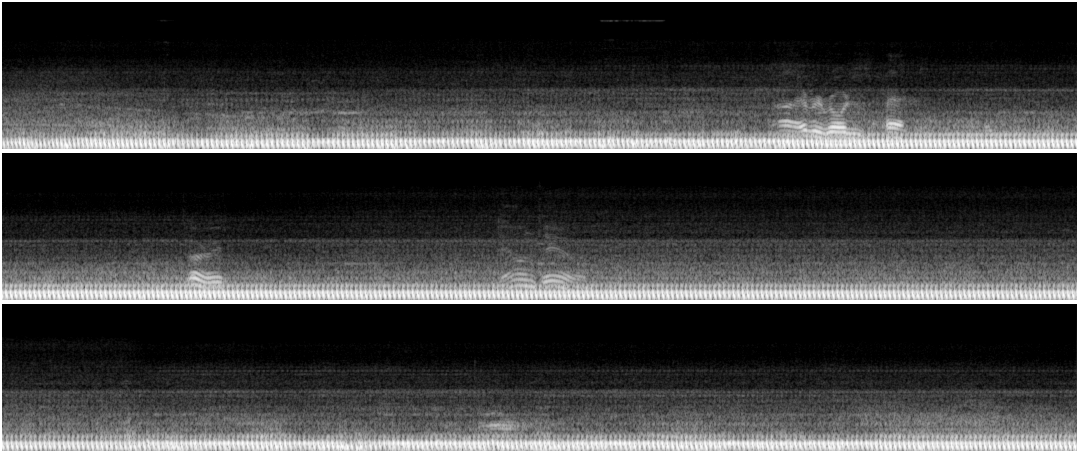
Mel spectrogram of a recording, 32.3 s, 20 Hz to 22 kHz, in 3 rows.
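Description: Single-cylinder four-stroke engine of a 2007 Kymco 250cc scooter running steadily at low speed, then idling while stopped in traffic.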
